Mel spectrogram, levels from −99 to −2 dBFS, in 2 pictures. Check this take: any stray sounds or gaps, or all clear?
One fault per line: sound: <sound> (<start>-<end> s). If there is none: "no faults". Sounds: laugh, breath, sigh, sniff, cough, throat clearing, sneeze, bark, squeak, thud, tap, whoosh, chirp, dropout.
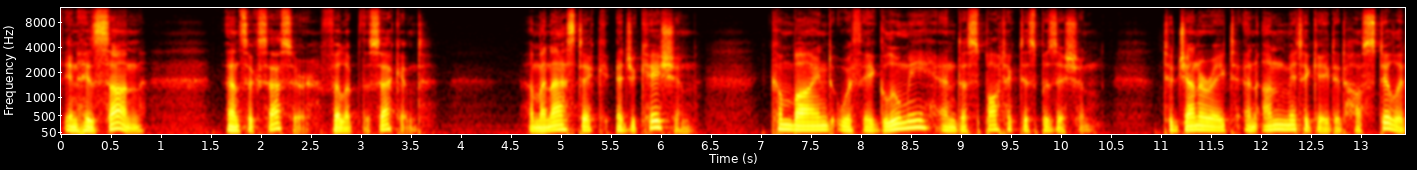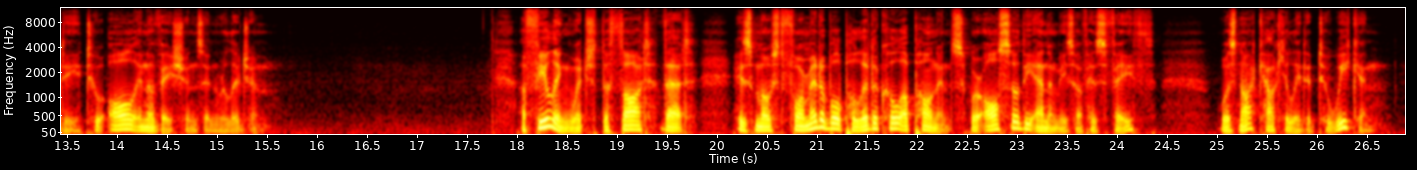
no faults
